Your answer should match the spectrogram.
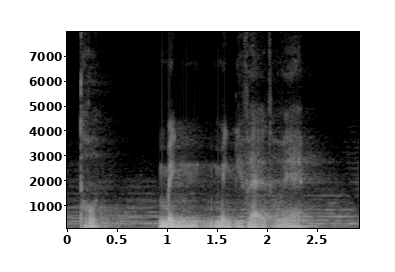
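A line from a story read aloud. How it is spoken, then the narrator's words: Soft. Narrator (Vietnamese): Thành nói khẽ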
